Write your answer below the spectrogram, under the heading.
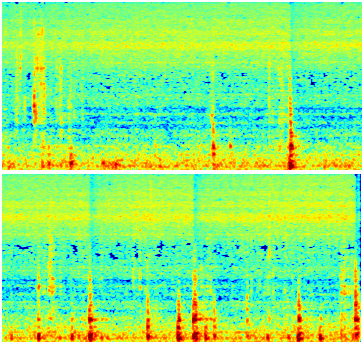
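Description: Steady sizzle of diced peppers, onions and andouille sausage frying in a skillet, with about a dozen irregular sharp pops.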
